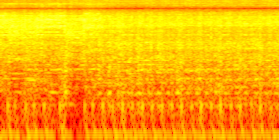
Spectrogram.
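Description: Grindcore band playing live with the drum kit to the fore: rapid bass-drum strokes under a constant cymbal wash, with a brief drop about a second in.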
